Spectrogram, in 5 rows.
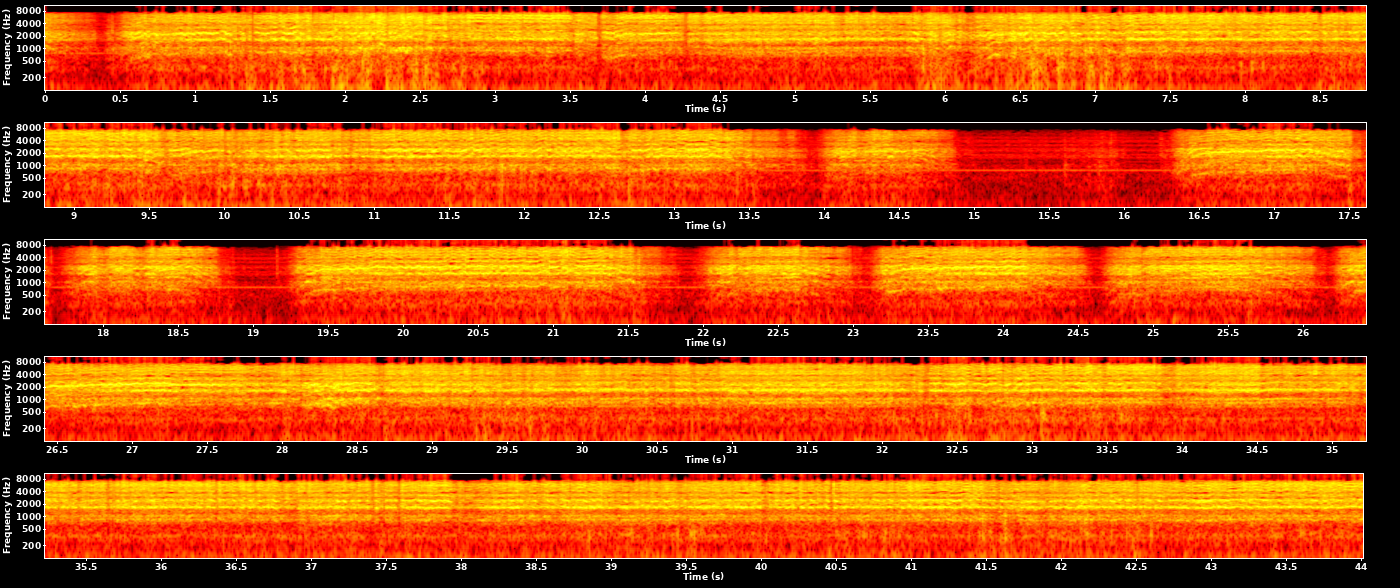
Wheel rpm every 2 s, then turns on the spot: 130, 230, 190, 190, 210, 210, 180, 50, 90, 90, 170, 100, 110, 150, 220, 220, 220, 230, 230, 220, 230, 230.
14-16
